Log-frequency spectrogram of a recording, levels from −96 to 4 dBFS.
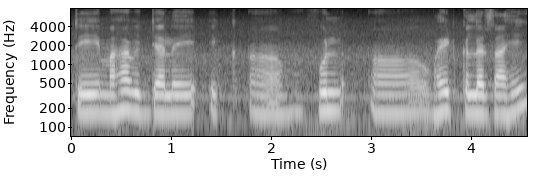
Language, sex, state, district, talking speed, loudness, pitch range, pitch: Marathi, male, Maharashtra, Pune, 130 wpm, -18 LUFS, 165-175 Hz, 165 Hz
